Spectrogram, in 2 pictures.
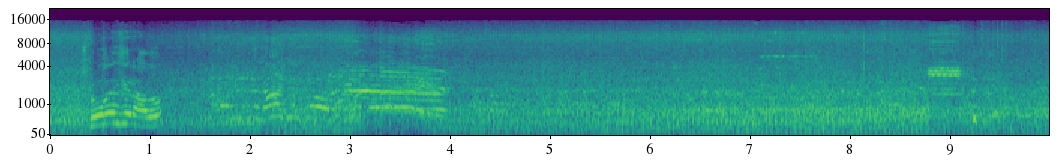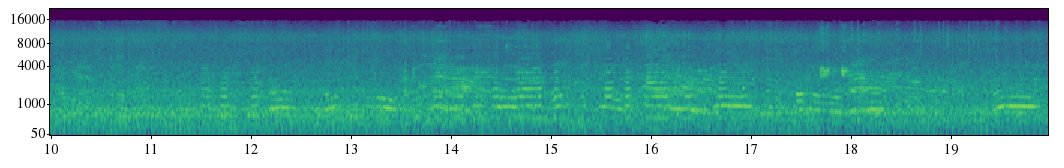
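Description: Young men shout and chant loudly outdoors.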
